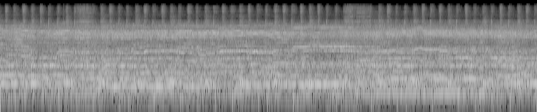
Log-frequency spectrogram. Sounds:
Strum, Plucked string instrument, Guitar, Electric guitar, Music, Musical instrument

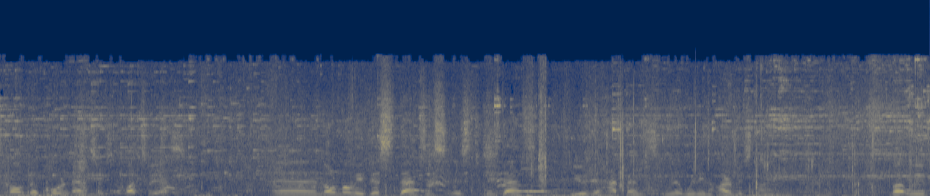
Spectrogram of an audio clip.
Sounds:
Speech

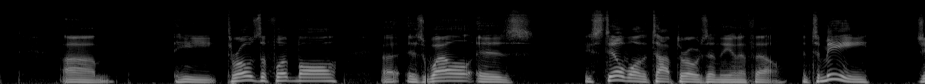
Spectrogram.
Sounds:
Speech

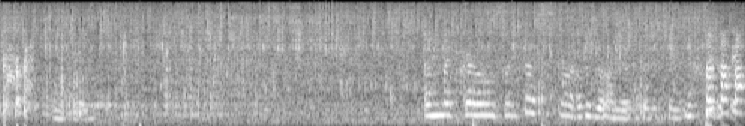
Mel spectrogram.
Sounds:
Bathtub (filling or washing), Sink (filling or washing), Water, Water tap

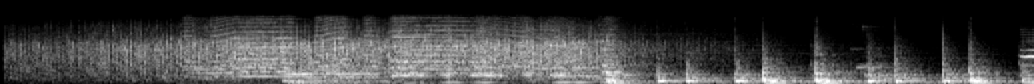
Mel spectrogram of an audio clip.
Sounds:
Timpani, Music

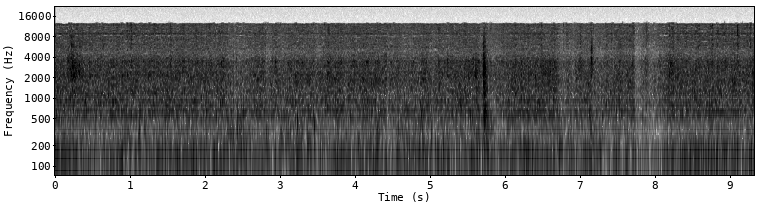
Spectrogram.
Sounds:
Vehicle, Truck, Idling

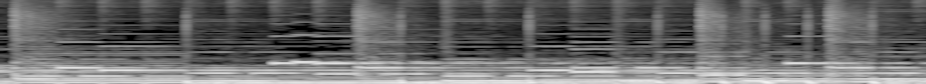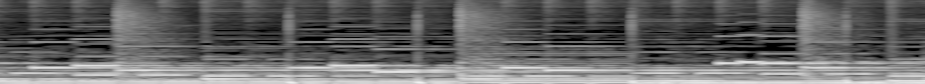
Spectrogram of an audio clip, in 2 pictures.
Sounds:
Music

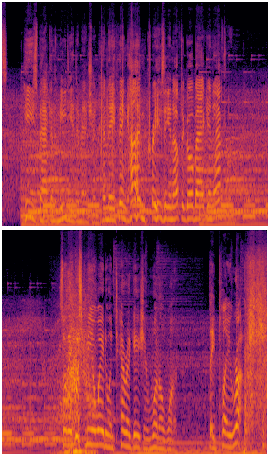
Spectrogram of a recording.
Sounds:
Speech, Music

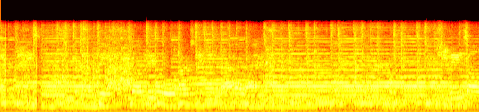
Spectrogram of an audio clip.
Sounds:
Music, Musical instrument, Guitar, Plucked string instrument, Singing

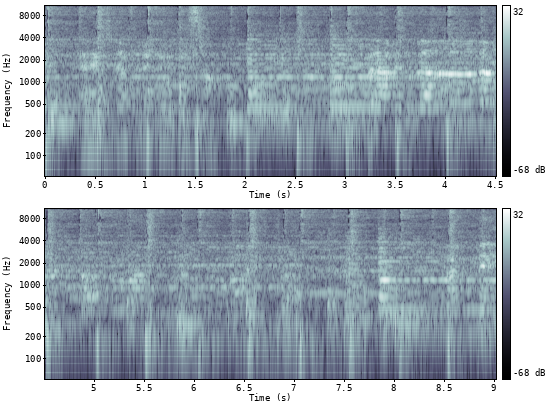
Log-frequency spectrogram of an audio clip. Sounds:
Keyboard (musical), Piano, Music, Vocal music

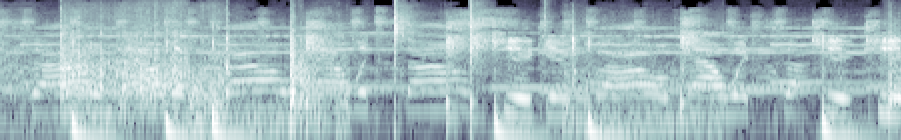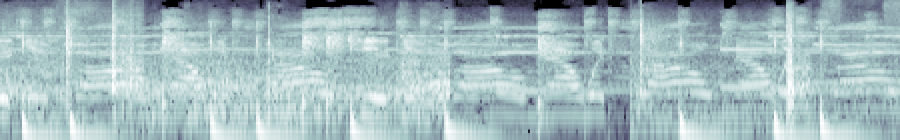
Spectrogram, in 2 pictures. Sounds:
Music

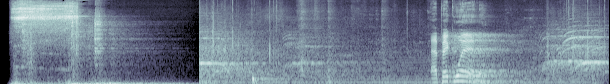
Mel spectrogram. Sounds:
Speech, monologue, Male speech

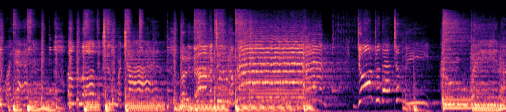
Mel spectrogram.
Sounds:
Singing, Music, Music of Asia

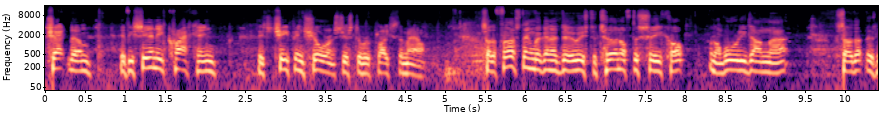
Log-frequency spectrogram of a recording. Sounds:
Speech

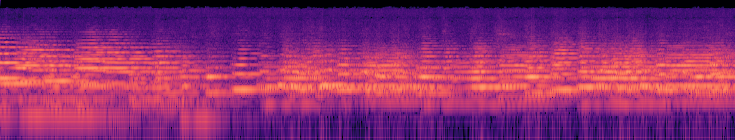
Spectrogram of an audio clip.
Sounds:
French horn, playing french horn, Music

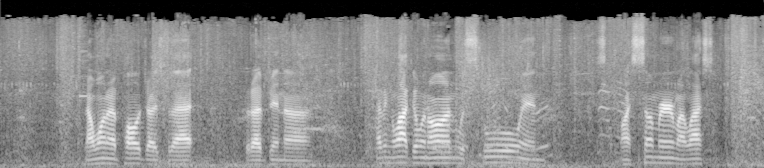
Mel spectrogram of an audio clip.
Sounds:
Speech

